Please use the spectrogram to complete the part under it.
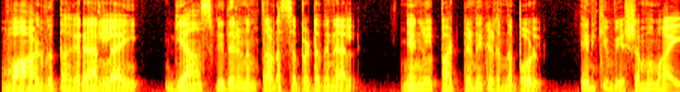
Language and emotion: Malayalam, sad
